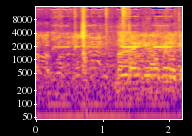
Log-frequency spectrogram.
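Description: Indistinct voices of people talking, starting a little over a second in, over a steady low hum inside a parked train coach. A single click comes under a second in, and a thin high tone sounds on and off.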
